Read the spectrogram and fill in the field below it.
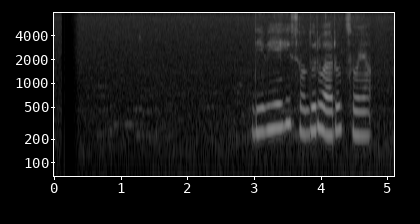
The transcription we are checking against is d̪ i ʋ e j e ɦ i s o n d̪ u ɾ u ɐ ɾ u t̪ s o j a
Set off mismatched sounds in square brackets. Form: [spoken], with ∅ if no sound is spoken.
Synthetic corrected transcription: d̪ i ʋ [i] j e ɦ i s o n d̪ u ɾ u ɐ ɾ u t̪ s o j a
